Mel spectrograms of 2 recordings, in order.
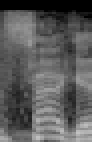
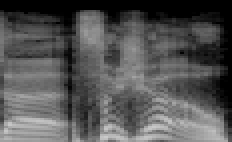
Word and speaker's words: Faggot: No, it's not faggot, it's Fajot. It's fucking French.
